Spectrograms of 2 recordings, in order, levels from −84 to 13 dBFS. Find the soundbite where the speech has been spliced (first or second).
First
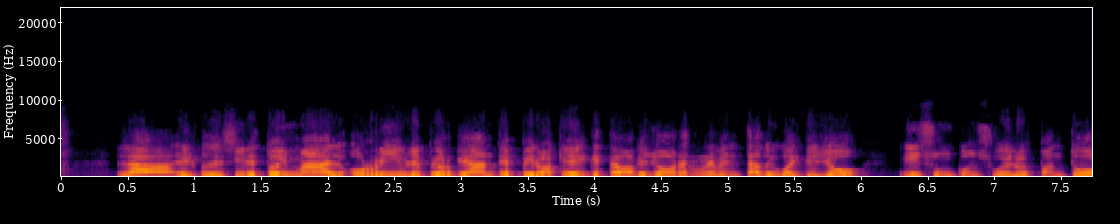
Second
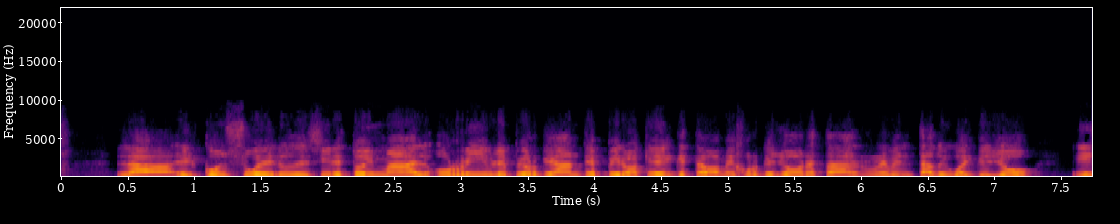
first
